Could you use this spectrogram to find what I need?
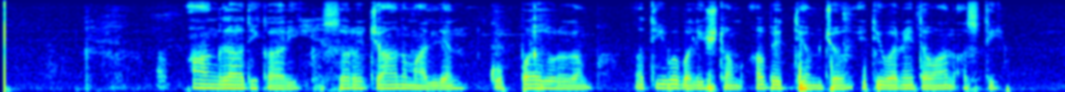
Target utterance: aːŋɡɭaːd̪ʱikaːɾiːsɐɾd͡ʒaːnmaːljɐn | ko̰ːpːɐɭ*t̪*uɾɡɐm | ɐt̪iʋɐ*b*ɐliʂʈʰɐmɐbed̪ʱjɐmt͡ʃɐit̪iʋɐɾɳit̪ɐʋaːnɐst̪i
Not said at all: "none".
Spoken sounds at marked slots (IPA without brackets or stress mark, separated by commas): d̪, b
